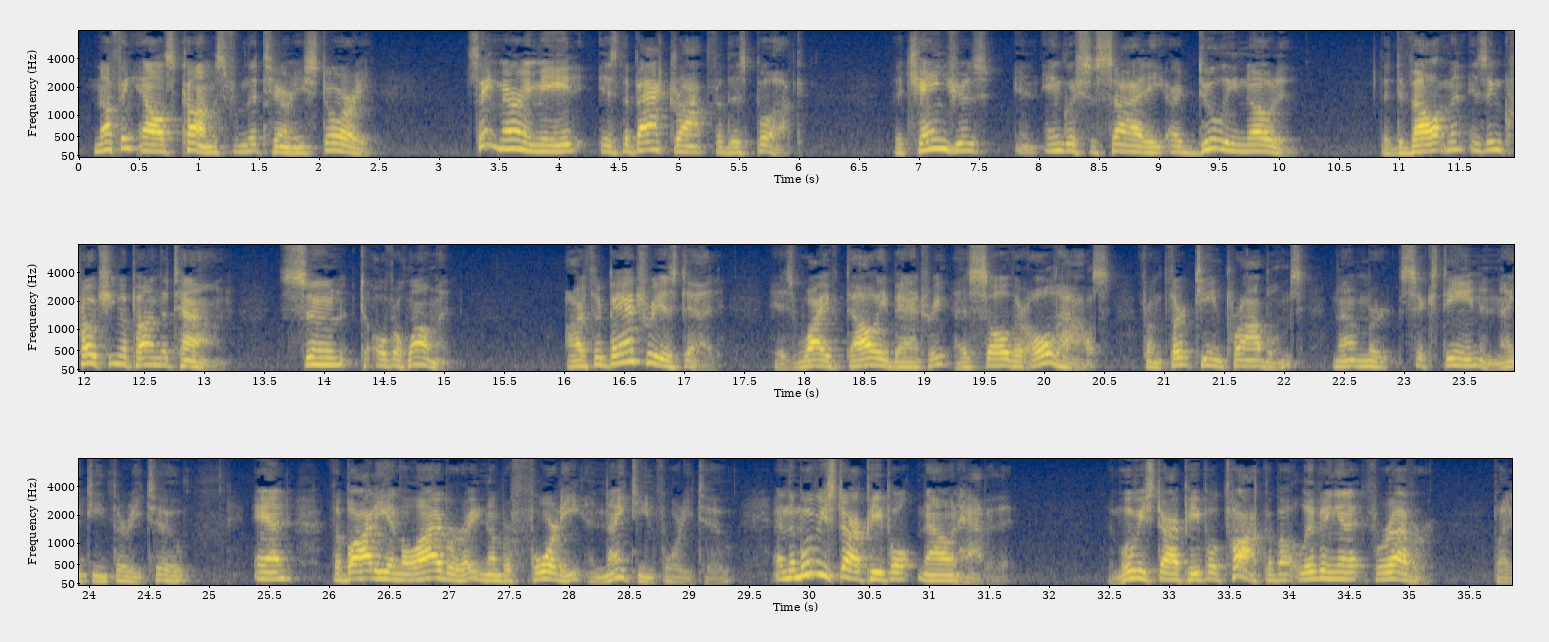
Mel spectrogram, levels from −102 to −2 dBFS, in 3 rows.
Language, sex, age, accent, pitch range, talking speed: English, male, 60-79, American, 125-165 Hz, 140 wpm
